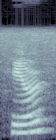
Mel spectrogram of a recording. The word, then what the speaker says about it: tear: 이게 눈물이란 단어가 tear 이렇게 쓰지. 근데 요건 찢다의 뜻일 때는 발음이 달라. tear, tore, torn.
